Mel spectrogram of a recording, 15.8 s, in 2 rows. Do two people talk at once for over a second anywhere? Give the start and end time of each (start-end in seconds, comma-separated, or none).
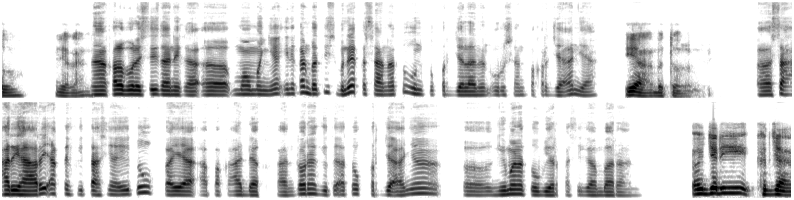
none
